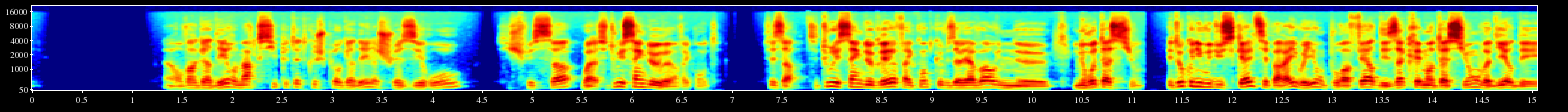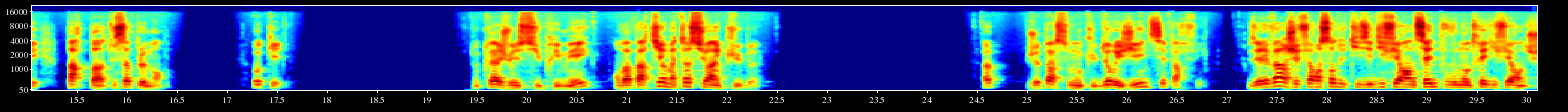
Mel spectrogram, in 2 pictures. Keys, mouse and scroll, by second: 2.7 r, 4.9 click, 6.8 r, 7.0 click, 11.1 s, 17.1 Escape, 17.8 scroll down 2, 19.0-20.1 shift+middle drag, 20.1 x, 21.3 middle click, 21.9-30.1 middle drag, 22.2-22.8 scroll up 1, 22.8 shift+a, 26.7 scroll up 1, 27.7 scroll up 1.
